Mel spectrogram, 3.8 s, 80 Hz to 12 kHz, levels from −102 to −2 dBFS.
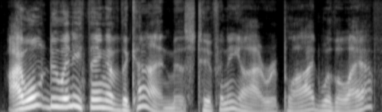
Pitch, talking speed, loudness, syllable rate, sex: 165 Hz, 220 wpm, -19 LUFS, 5.3 syllables/s, male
